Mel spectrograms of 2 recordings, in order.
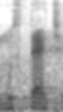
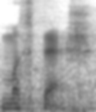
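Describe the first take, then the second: First: The word ends with a ch sound. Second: The word ends with an sh sound. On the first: The speaker calls it wrong. "ઉચ્ચાર તો બધા મુસ્તાક કે મુસ્ટેચ એવો કરતા હોય છે" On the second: The speaker calls it right. "આનો સાચો ઉચ્ચાર છે મસ્ટેશ"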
